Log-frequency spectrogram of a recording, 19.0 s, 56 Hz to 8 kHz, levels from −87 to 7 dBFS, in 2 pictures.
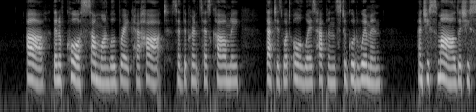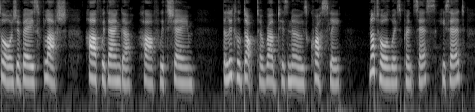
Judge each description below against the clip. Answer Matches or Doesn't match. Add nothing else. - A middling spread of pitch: Doesn't match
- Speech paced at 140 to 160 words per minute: Matches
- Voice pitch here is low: Doesn't match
